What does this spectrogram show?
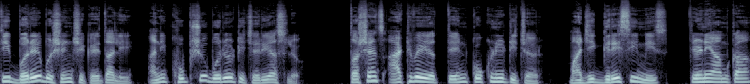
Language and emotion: Goan Konkani, neutral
